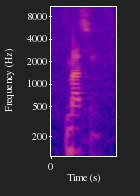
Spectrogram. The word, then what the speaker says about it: Madsen: Yes, Madsen. Madsen. – Yeah. – It's a soft D.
